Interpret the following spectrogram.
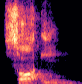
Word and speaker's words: Samhain: Okay, so that is what we called samhain or sawing. They pronounce it just like that.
